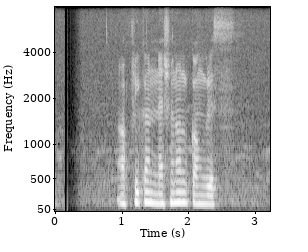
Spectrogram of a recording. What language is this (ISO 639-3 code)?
ben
